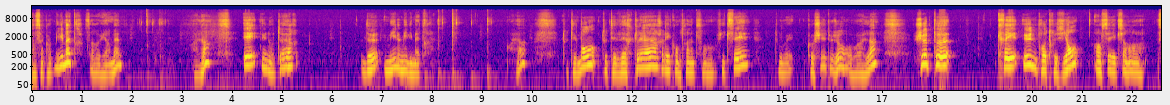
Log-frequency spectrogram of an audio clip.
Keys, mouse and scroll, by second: 1.0 click, 1.8-2.5 typing, 2.5 KP_Enter, 4.4 click, 6.0 click, 6.2-9.0 typing, 9.0 KP_Enter, 10.2-10.5 scroll down 1, 10.8-11.3 right drag, 11.2 typing, 16.1 click, 17.9-18.7 drag, 18.8 right click.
